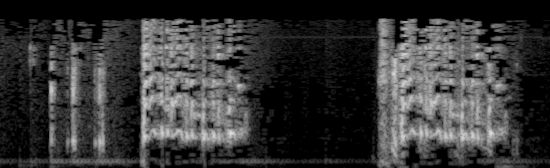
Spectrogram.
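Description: A turkey gives a few short clucks, then lets out two loud, rapid, warbling gobbles separated by a brief pause, each rattling on for about a second.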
